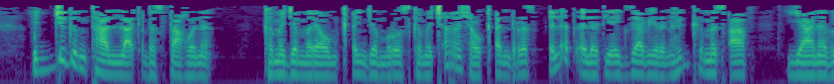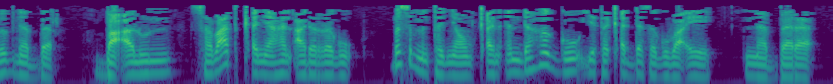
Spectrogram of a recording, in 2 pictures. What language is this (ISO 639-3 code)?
amh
